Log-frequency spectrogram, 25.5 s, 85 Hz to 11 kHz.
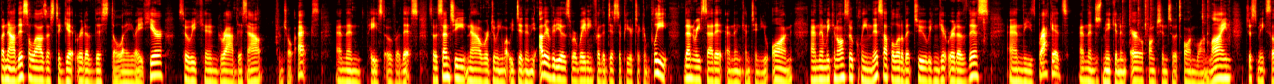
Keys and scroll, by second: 5.8 ctrl+x, 7.7 ctrl+v, 20.1 ctrl+x, 22.5 =, 23.0 space, 23.7 ctrl+v, 24.1 BackSpace, 24.9 ctrl+s.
